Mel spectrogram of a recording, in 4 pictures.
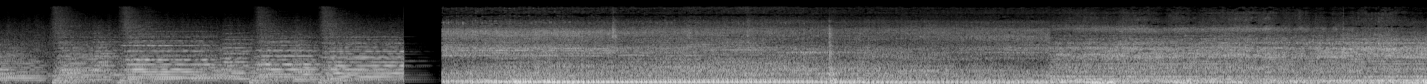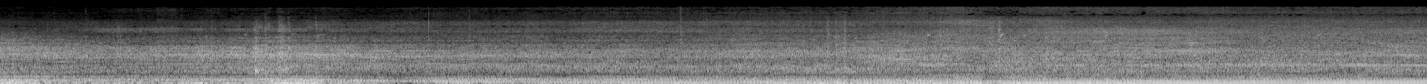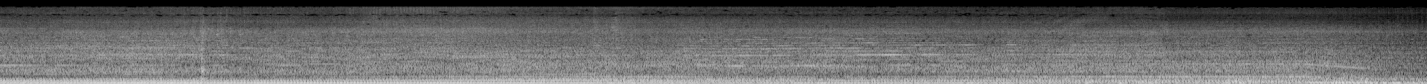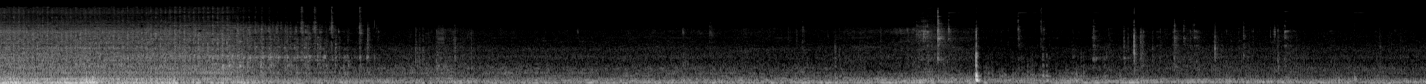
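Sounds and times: mower engine running: 0:04.4 - 0:46.6.

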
